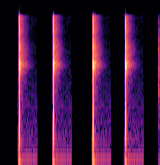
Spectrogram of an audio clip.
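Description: Four sharp, brief snap-like clicks, about half a second apart: an intro sound effect marking letters as they appear.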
